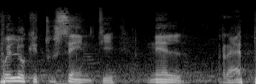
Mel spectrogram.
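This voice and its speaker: Noticeable background noise runs under the recording. A man speaks with lively intonation. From Reggio Emilia area, Italy. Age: 40s. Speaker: rapper contestant. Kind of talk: jury Q&A on stage. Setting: stage with audience.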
